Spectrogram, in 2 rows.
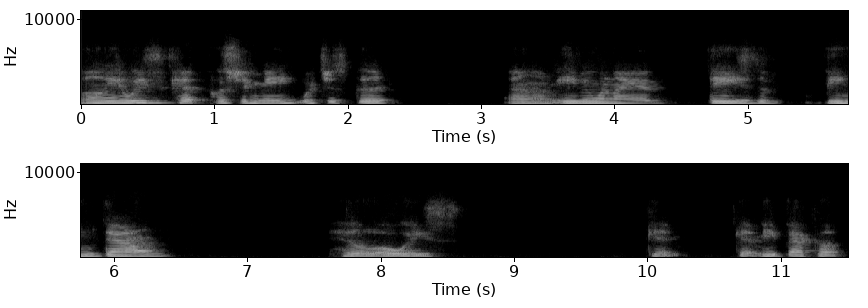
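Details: Aphasia in a woman after a hemorrhagic stroke at age 36 (September 2018), with difficulty getting her point across, reading and writing; she could not talk for 2 years and had 2 years of speech therapy.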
